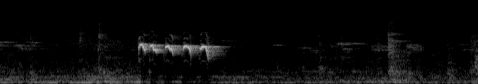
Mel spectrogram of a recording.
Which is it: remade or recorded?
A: recorded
